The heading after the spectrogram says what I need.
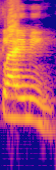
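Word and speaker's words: climbing: While everyone else is sleeping, जब बाकी सभी, एल्स यानी बाकी, इज स्लीपिंग, सो रहे हैं, ही इज क्लाइंबिंग, क्लाइंबिंग, क्लाइंबिंग नहीं बोलेंगे, बी को नहीं पढ़ते, एम बी एक साथ हो तो बी को नहीं पढ़ते।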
